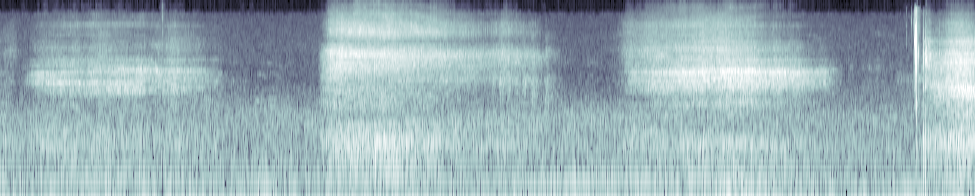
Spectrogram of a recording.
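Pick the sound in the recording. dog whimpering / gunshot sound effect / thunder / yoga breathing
yoga breathing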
